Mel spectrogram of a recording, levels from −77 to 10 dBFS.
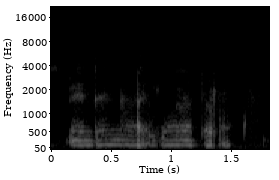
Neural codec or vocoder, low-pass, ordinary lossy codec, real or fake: codec, 24 kHz, 1.5 kbps, HILCodec; 7.2 kHz; none; fake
